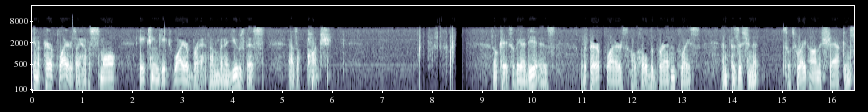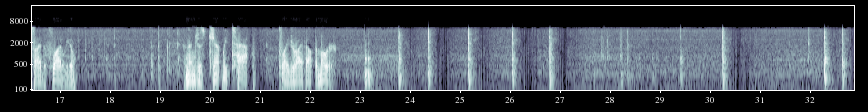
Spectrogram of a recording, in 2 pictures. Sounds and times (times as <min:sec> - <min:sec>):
Speech: 0:00.0 - 0:06.0, 0:09.2 - 0:17.4, 0:19.4 - 0:22.6.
